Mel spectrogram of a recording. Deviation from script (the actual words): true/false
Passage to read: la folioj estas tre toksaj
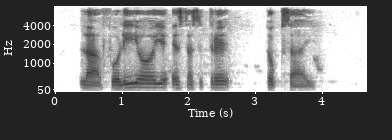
false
